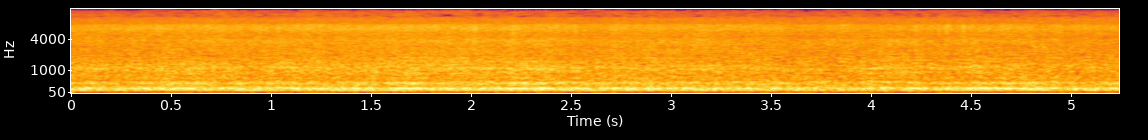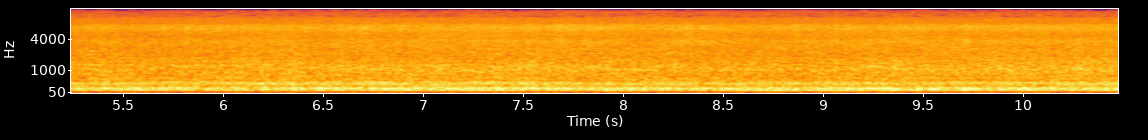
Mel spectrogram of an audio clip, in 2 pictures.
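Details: Busy honey bees at an established hive on the first warm spring day in Michigan, gathering pollen from tree buds; a thick, constant low buzz of many bees, rising and falling gently in loudness.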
